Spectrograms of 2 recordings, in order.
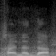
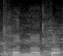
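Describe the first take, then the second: First: It is said with English sounds, Canada. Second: It is said with Korean sounds, Kanata.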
